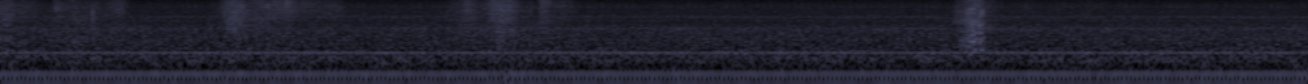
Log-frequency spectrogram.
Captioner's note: air conditioner humming continues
